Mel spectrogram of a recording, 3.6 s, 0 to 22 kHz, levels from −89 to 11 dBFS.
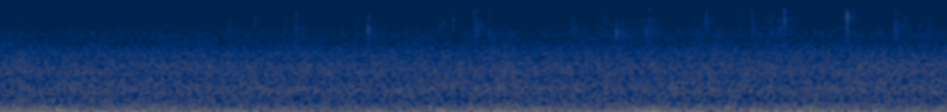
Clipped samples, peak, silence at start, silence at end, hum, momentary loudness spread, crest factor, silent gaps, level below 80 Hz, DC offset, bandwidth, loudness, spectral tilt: under 0.1%; -34 dBFS; 0 s; 0 s; none; 3 LU; 16 dB; none; -54 dBFS; under 0.1%; 16 kHz; -54 LUFS; -4.5 dB/octave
